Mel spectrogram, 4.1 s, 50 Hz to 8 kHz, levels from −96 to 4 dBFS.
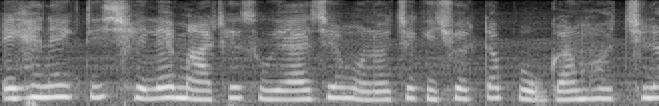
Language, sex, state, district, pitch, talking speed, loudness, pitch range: Bengali, female, West Bengal, Dakshin Dinajpur, 275 Hz, 175 wpm, -15 LUFS, 250-290 Hz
